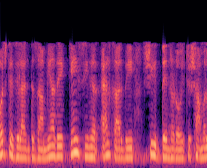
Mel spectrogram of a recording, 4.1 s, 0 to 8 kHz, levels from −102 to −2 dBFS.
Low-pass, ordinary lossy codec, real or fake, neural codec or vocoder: 7.2 kHz; AAC, 16 kbps; real; none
